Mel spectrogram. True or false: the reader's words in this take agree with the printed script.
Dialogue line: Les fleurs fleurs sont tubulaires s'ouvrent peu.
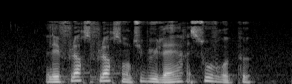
true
